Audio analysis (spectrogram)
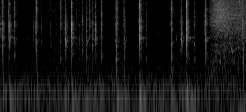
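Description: Typing on a computer keyboard, a quick irregular run of sharp, close key clicks with brief pauses, a softer rustle near the end, no talking.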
